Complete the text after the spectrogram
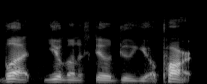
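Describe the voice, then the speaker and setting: A middle-aged man with a lowish voice, talking in an emphatic, preacherly way. He keeps checking "you know what I mean" as he explains. The sound is dry and close, with no room around it. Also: normal speed, dry recording. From Fort Wayne, Indiana, US. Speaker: community elder, homeschool leader. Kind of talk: casual call-in chat.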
